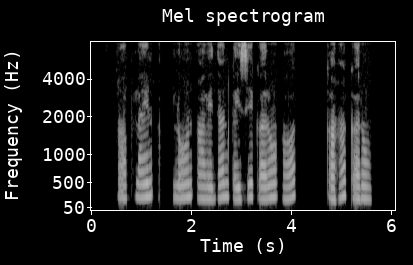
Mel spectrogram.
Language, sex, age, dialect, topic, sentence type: Chhattisgarhi, female, 46-50, Northern/Bhandar, banking, question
